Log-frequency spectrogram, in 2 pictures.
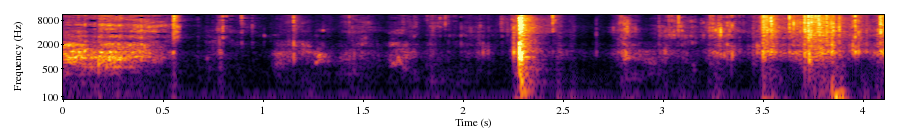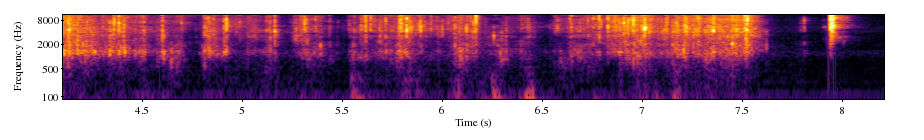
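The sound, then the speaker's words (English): Plastic wrap and packing tape on a package are cut through. Irregular crinkling, crackling and tearing runs throughout, with a couple of sharp clicks. “they wrapped it in this plastic wrap and sealed it with packing tape. So I have to cut through that to get into it.”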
